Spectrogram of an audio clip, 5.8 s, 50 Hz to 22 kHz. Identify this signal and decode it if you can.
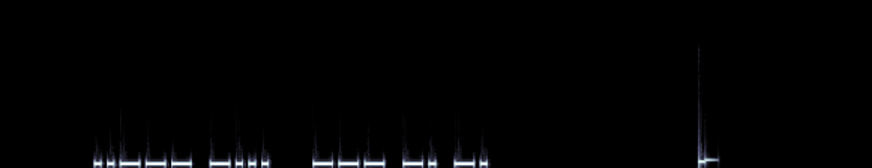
Morse code, heard as a keyed tone, about 28 wpm, 700 Hz. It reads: 2B ONN
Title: Field Day Exchanges Encore - 28wpm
